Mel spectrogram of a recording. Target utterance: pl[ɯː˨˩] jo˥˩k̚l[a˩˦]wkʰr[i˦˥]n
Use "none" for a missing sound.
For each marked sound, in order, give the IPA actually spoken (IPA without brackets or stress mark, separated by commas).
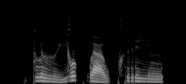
ɯː˨˩, a˨˩, i˧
